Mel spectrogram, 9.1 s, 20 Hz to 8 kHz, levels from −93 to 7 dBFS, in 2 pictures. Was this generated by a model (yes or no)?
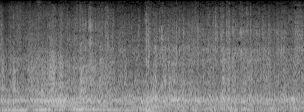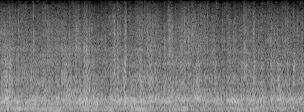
no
